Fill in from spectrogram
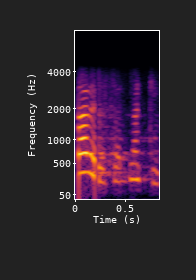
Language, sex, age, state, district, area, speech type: Marathi, female, 30-45, Maharashtra, Buldhana, urban, conversation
